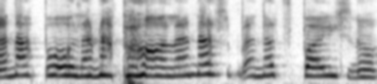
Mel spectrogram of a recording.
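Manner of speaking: acted screaming while crying. Remembering being hurt by a comment about adopted children: retelling a tearful scream. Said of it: "I ran around the house screaming".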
